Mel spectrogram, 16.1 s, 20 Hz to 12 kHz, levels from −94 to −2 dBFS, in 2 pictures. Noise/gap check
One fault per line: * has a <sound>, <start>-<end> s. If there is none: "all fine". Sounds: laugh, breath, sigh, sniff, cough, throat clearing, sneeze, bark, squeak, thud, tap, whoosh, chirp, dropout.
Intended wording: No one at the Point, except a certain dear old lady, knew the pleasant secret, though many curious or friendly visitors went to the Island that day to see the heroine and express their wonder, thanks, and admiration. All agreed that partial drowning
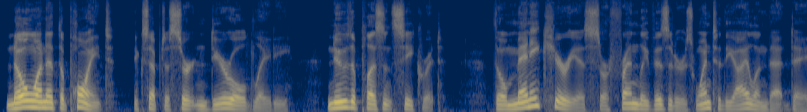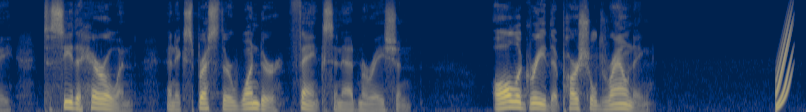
* has a chirp, 15.8-16.0 s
